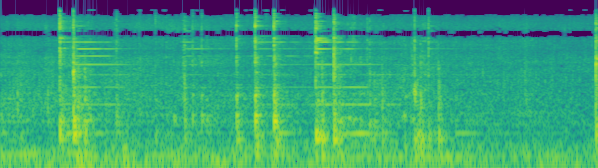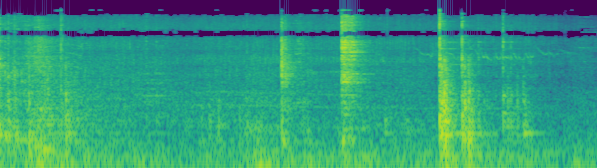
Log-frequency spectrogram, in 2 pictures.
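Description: A metal skimmer and a wire spider strainer clink and scrape against each other and the rim of a steel kadhai as fried cashews are lifted out of hot oil. The taps are irregular, some ring briefly, and the loudest come near the end.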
